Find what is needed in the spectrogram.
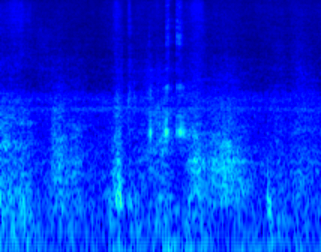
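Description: Faint strokes of a dry-erase marker writing on a whiteboard, with a few short scratchy strokes around the middle over quiet room tone.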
